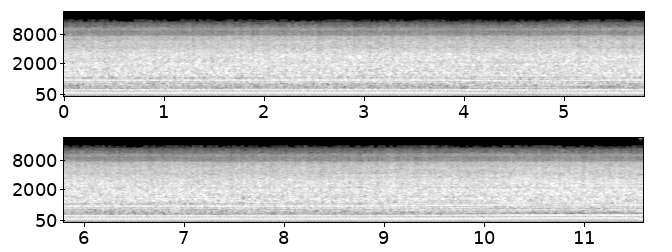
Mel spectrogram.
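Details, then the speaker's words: Craftsman push mower with Quantum engine, after rpm adjustment: steady mid-pitched drone at moderate speed with no hunting. Normal running speed; it was too high before. "she now that sounds much better before it was just too high"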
